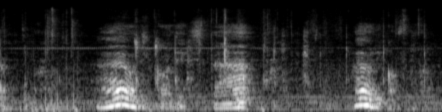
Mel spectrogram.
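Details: Dog indoors in a small room lets out three short, tonal yelping barks, each rising then falling in pitch, spaced about a second apart, with a person speaking quietly in the background.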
